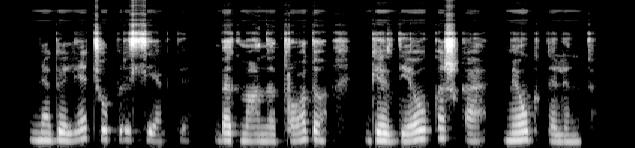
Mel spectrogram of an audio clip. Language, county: Lithuanian, Klaipėda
